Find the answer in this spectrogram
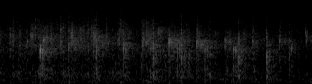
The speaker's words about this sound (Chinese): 阿们的拍手，把荣耀归给神。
